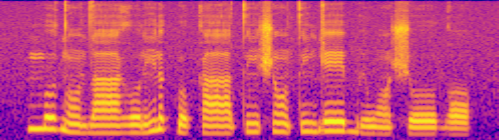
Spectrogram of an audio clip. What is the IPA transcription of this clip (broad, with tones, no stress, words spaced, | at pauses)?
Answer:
mo˦ dɔ̃˨daː˨ɣo˨ɾĩ˦ ɾə˦k͡po˨k aː˨ tĩ˧ʃɔ̃˦˨ tĩ˦ɡeː˦bɨ˨wɔ̃˨ ʃoː˨ɡɔ˨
